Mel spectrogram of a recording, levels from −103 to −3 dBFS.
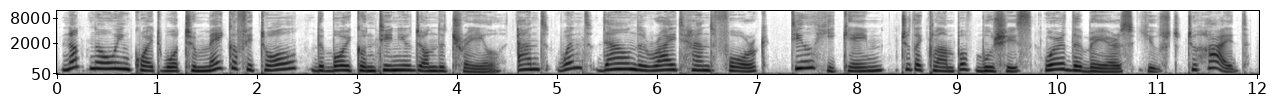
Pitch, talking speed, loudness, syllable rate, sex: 240 Hz, 175 wpm, -18 LUFS, 3.8 syllables/s, female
